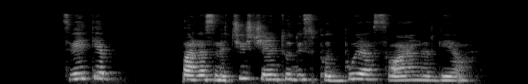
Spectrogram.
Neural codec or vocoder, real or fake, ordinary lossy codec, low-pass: none; real; MP3, 64 kbps; 10.8 kHz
